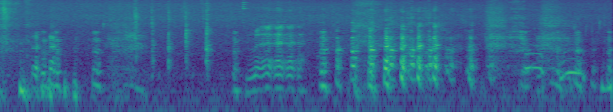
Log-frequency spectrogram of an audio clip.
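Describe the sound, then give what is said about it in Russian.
A goat bleats with a shaky, wavering cry, calling out a few times while people talk over it. “Коза, иди сюда. Да, я тебя поглажу.”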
